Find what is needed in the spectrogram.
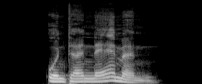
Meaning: first-person plural subjunctive II of unternehmen
- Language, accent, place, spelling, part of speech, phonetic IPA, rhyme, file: German, Germany, Berlin, unternähmen, verb, [ˌʊntɐˈnɛːmən], -ɛːmən, De-unternähmen.ogg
